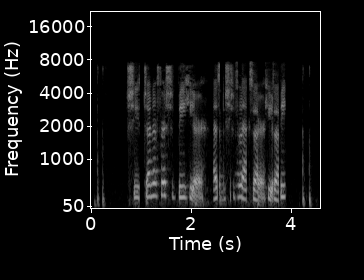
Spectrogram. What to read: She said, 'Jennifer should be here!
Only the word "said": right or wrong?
wrong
